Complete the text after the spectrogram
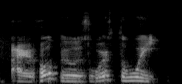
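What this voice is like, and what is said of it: Imitates another person's voice, poorly. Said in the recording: “that was meant to be a game Newell. I suck at doing his voice.”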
